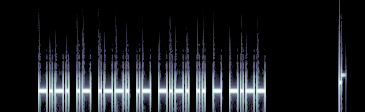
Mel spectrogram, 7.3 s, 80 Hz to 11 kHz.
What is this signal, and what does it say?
Morse code, heard as a keyed tone, about 22 wpm, 700 Hz. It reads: CAPACITY
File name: practice / 22wpm / Eight Letter Words - 22wpm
